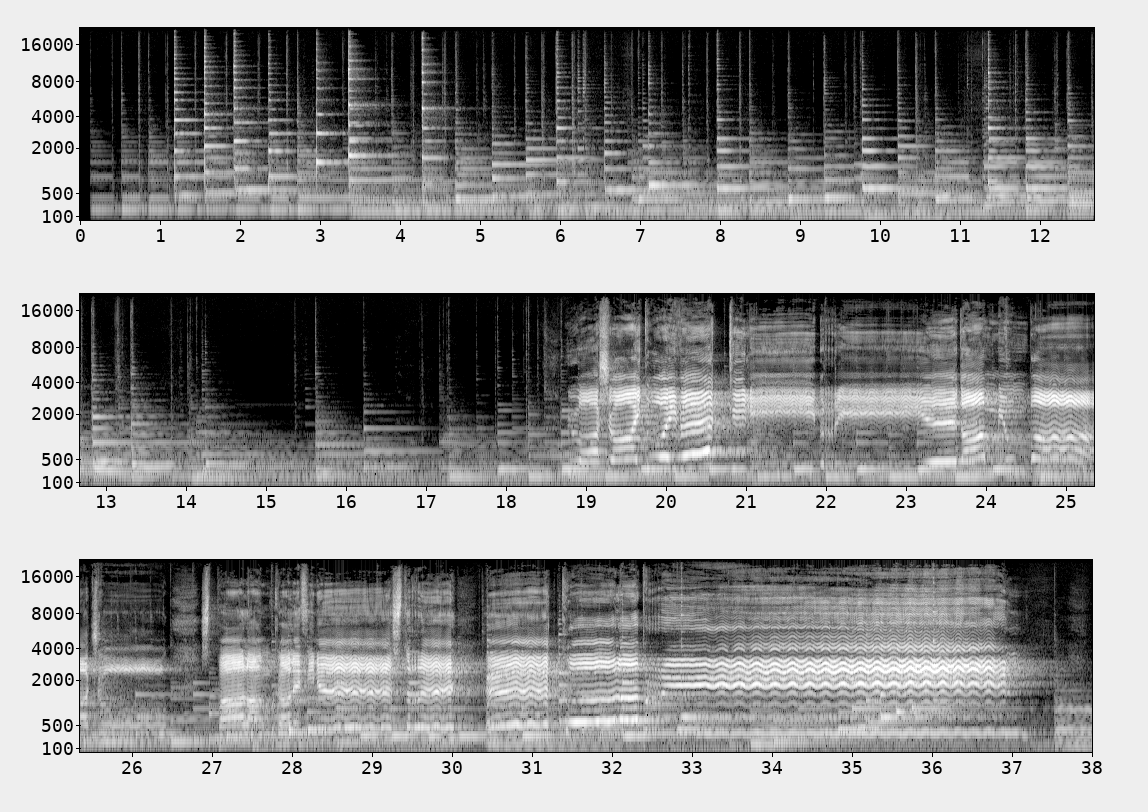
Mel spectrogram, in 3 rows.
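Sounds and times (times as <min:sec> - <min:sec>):
harp: 0:00.1 - 0:37.9
person singing: 0:18.7 - 0:37.9.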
